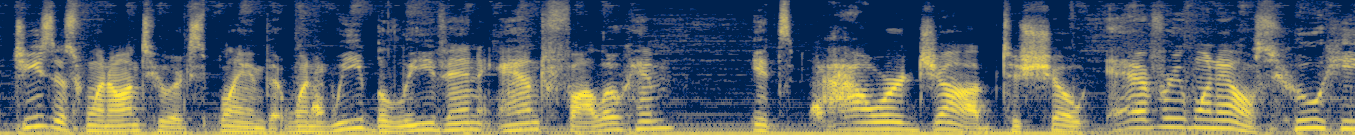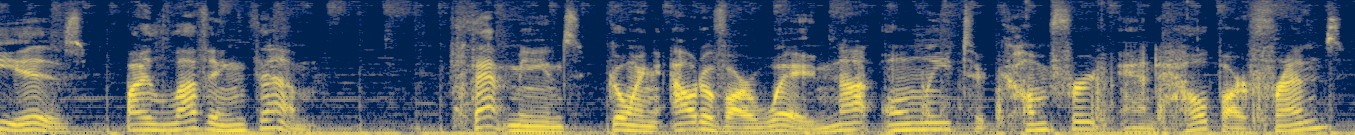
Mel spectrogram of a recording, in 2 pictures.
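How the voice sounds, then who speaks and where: A friendly narrator telling a Bible story for children, explaining things simply. The pitch moves up and down in a lively way. Music plays clearly underneath.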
